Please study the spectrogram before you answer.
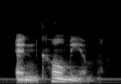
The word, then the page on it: encomium: American English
